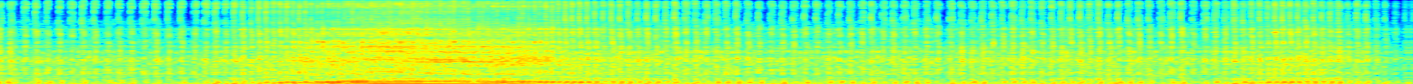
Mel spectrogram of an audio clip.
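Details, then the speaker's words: Kawasaki motorcycle engine idling with a fast, dry metallic rattle over the exhaust beat: cam chain/timing chain noise from the clutch side, e.g. tensioner push rod fitted fully out. "This is called cam chain or timing chain noise. It comes from the clutch side of the engine."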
